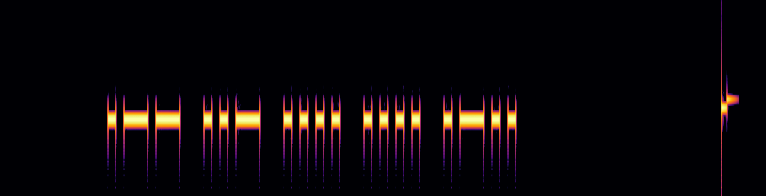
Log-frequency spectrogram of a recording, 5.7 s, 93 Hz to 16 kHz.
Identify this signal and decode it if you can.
Morse code, heard as a keyed tone, about 20 wpm, 700 Hz. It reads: WUHHL
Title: Code Groups - 5 Letters - 20wpm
